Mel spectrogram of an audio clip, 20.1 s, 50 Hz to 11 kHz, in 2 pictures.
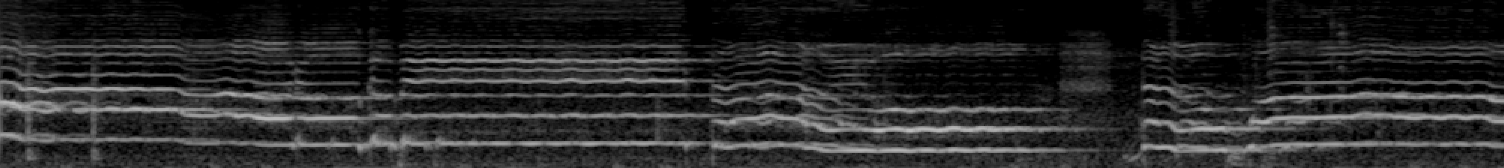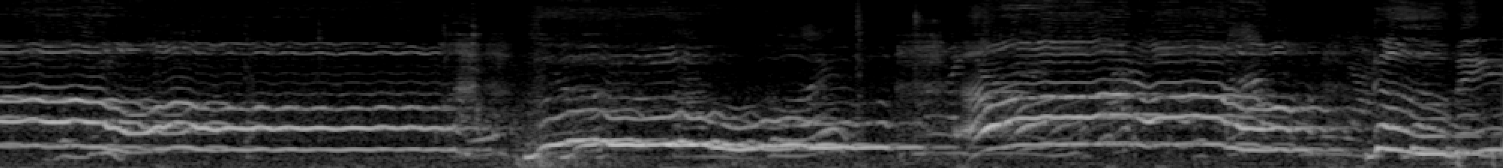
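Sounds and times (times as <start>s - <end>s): woman singing unaccompanied: 0.0s - 20.0s.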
